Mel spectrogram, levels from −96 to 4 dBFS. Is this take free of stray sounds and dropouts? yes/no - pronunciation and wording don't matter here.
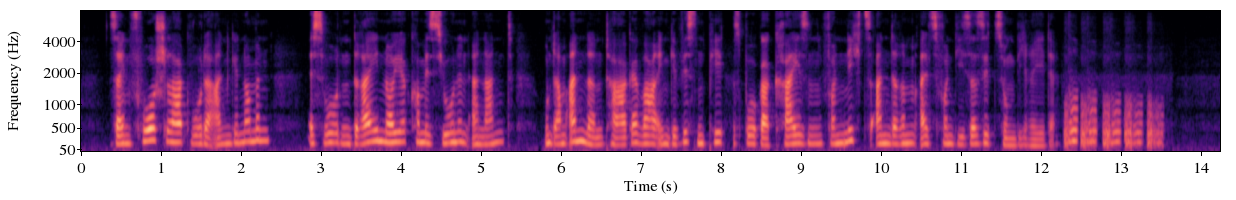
no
